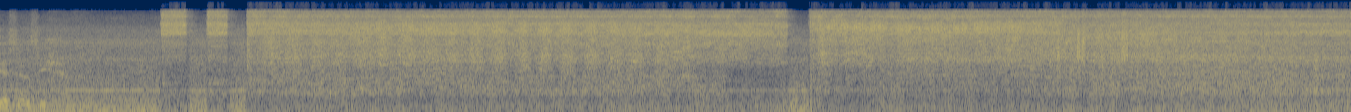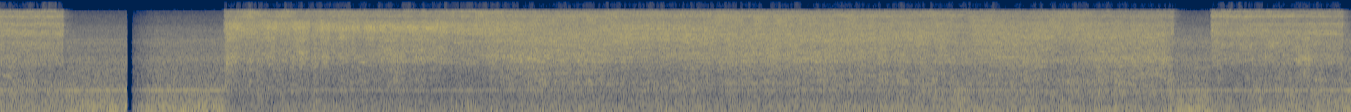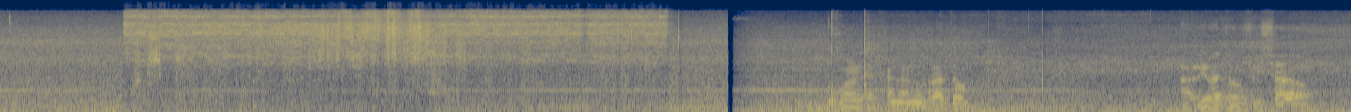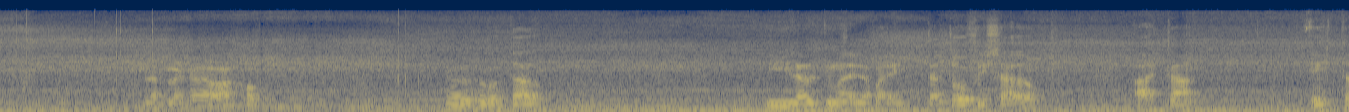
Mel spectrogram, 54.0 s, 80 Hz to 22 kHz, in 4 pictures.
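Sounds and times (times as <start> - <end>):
compressed air hissing: 1.6 - 14.2, 15.7 - 27.2, 28.2 - 33.8.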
